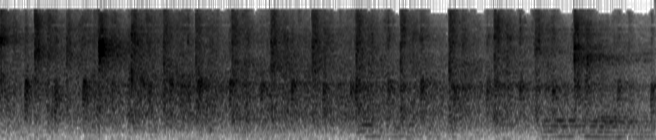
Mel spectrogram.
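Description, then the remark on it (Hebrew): An audience claps steadily throughout, a dense, continuous patter of many hands at even loudness, with a faint voice or tone briefly audible underneath near the end, applauding two young men who have just been given prizes at a talk on Pirkei Avot. “תמחו להם כפיים.”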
